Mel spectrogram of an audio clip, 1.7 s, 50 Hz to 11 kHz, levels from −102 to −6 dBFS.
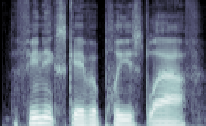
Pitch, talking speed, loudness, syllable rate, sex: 110 Hz, 210 wpm, -16 LUFS, 5.3 syllables/s, male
